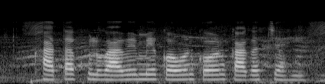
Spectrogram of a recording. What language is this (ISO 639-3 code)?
bho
